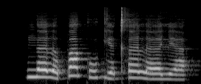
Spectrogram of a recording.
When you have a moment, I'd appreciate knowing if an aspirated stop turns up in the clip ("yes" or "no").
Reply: yes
